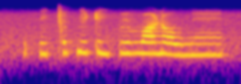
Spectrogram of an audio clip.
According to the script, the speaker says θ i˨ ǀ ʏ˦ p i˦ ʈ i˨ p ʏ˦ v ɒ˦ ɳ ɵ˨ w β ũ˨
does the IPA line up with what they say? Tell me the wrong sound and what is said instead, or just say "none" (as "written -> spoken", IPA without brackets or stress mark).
ɵ˨ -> ɔ˨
